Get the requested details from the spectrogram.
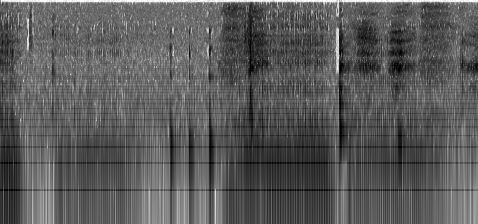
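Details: Low rumbling breaths with a nasal snort and a few soft clicks from a dog snoring while half awake, in a quiet room; snoring.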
